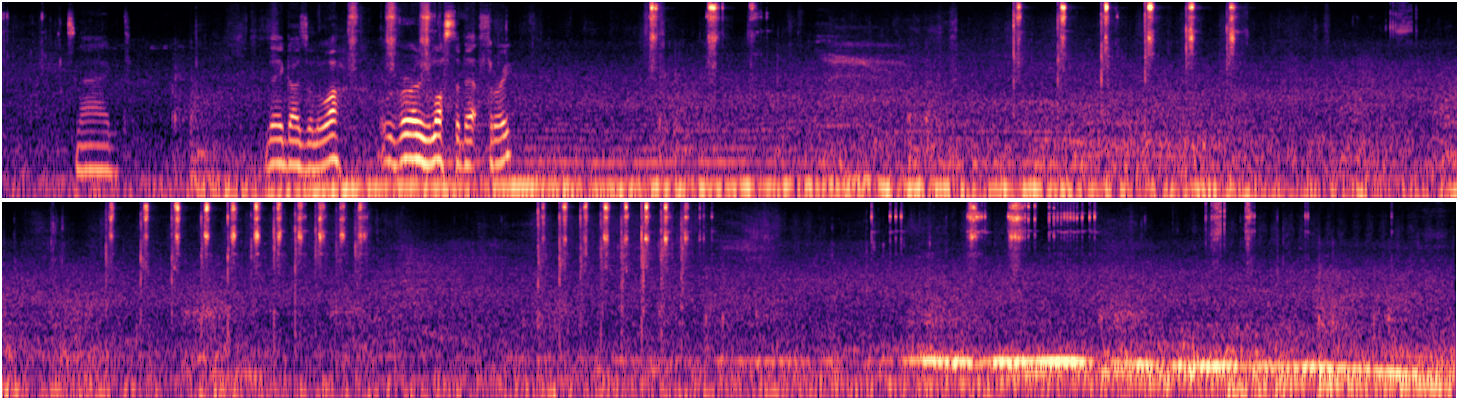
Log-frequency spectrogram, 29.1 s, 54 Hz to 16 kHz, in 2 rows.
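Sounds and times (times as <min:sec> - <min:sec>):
fishing reel ticking: 0:10.2 - 0:12.4, 0:24.2 - 0:25.5.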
